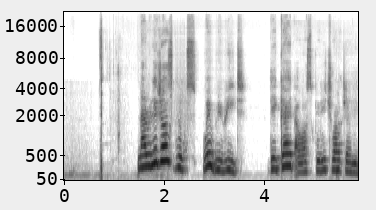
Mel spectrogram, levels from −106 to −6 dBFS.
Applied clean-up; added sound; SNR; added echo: neural mask model DeepFilterNet 3.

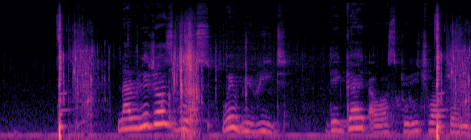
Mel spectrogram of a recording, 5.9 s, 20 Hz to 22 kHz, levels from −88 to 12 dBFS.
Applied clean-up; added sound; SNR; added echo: none; Splash, splatter; 1 dB; none.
